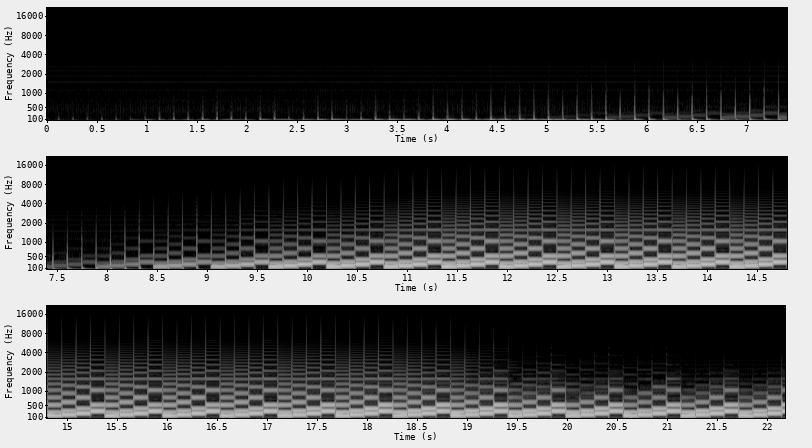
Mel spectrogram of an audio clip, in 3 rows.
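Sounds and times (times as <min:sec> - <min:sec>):
virtual analog synthesizer arpeggio with oscillator modulation: 0:06.2 - 0:22.1.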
